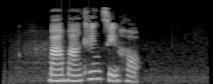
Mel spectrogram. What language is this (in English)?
Cantonese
